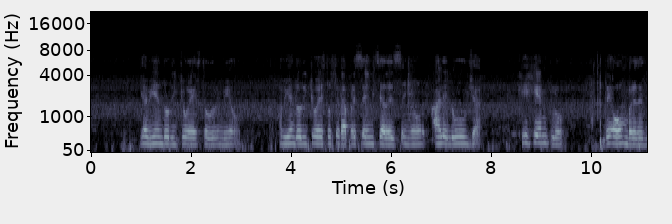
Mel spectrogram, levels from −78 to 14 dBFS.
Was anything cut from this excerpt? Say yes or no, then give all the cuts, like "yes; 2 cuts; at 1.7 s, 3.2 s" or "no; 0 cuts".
yes; 3 cuts; at 3.7 s, 5.0 s, 6.7 s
